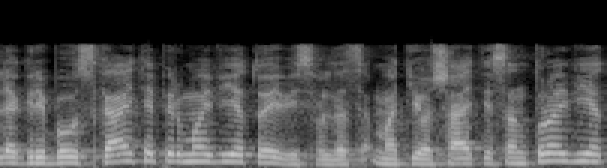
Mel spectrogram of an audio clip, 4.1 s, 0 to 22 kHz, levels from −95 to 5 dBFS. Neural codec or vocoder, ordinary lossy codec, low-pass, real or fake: none; AAC, 32 kbps; 7.2 kHz; real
